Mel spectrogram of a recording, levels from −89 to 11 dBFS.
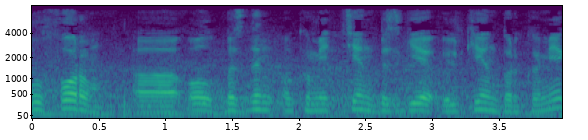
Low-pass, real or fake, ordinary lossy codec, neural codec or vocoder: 7.2 kHz; real; MP3, 32 kbps; none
